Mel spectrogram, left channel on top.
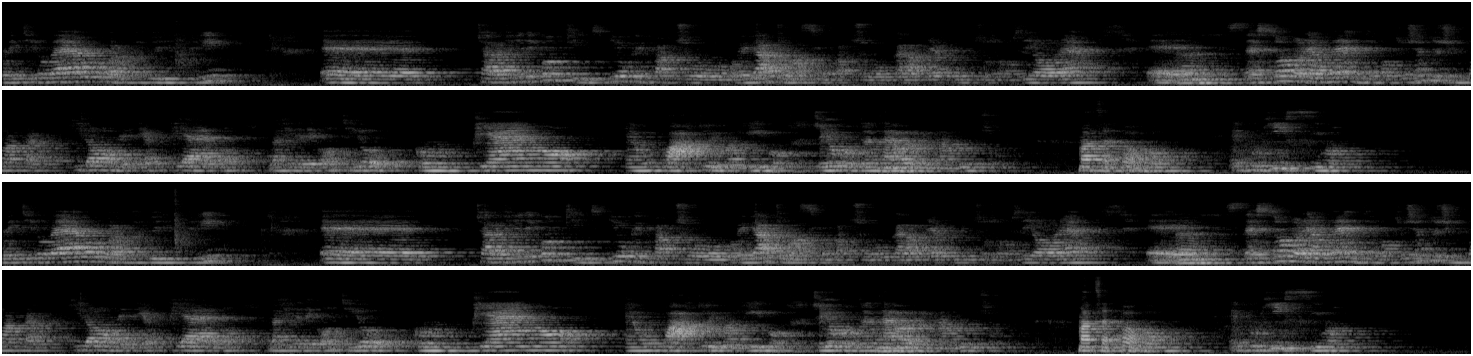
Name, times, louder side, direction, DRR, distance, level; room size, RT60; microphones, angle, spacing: voice 1, 0.0-2.2 2.8-2.9 3.2-4.2 4.7-10.8 11.2-15.1 15.4-17.0 17.3-20.4 20.9-24.4 27.0-28.0, equal, 75° right, -8 dB, 1.3 m, -32 dB
voice 2, 11.7-12.1 23.4-23.8 25.5-26.4, right 2 dB, 50° right, 2 dB, 0.4 m, -29 dB
3.9 x 2.3 x 2.7 m, 1.3 s
head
